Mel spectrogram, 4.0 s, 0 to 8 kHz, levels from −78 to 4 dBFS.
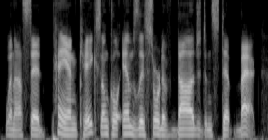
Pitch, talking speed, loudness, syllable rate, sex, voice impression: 130 Hz, 180 wpm, -19 LUFS, 5.0 syllables/s, male, masculine, adult-like, slightly thick, tensed, powerful, clear, fluent, cool, sincere, slightly mature, unique, wild, strict, sharp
